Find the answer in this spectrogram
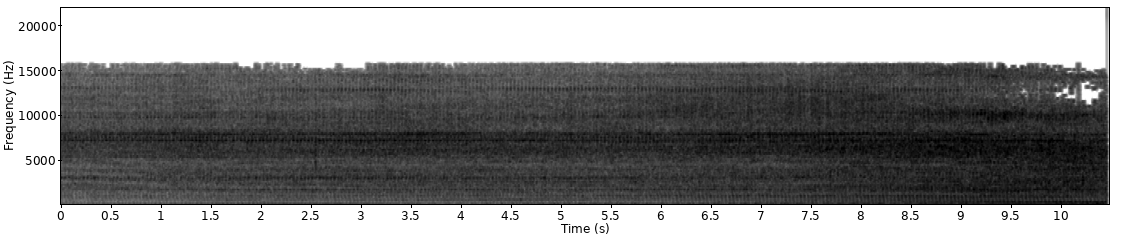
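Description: A small engine running steadily at a constant speed, growing gradually louder.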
